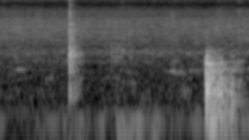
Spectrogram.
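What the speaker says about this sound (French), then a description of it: "Maintenant je mélange le tout." A chayote (christophine) dish is stirred in a pan with herbes de Provence, two brief scraping clatters of the utensil standing out over a faint low sizzle.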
